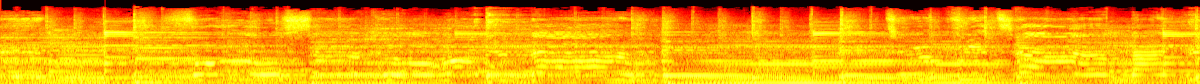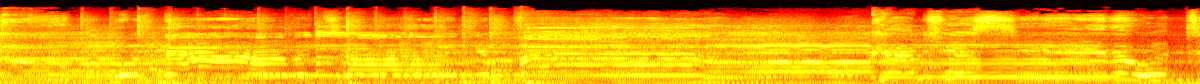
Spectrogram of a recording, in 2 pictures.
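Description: Live folk-rock band playing an instrumental break, with banjo and other plucked strings over bass guitar, cello and a steady drum beat.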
